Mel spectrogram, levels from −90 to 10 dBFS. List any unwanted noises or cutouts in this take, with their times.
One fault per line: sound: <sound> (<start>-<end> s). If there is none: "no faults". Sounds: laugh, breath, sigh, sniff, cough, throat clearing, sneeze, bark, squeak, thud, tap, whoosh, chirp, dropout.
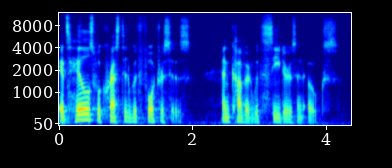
no faults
